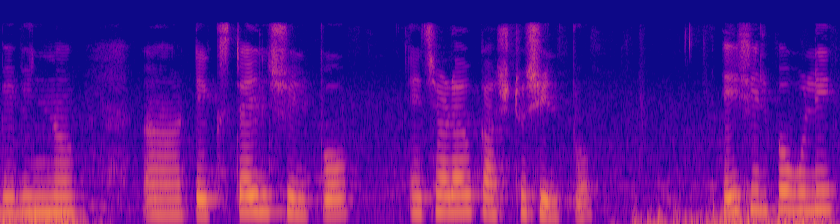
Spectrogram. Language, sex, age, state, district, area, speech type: Bengali, female, 60+, West Bengal, Purulia, urban, spontaneous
